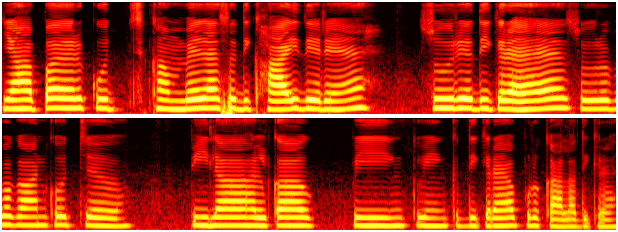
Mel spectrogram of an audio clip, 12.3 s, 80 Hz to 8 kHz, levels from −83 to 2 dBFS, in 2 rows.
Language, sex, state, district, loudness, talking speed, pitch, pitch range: Hindi, female, Bihar, Saharsa, -14 LUFS, 130 wpm, 215 Hz, 205-235 Hz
